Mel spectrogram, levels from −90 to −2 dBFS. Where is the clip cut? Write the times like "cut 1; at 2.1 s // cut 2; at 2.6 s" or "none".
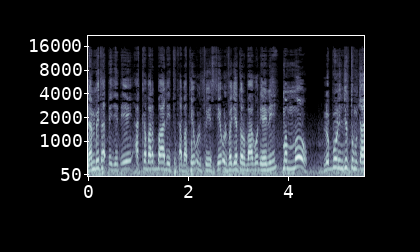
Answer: cut 1; at 3.9 s // cut 2; at 4.5 s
